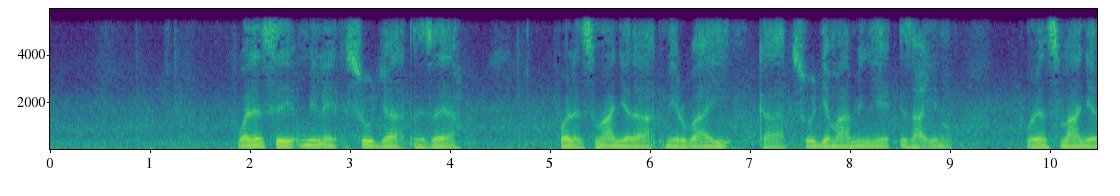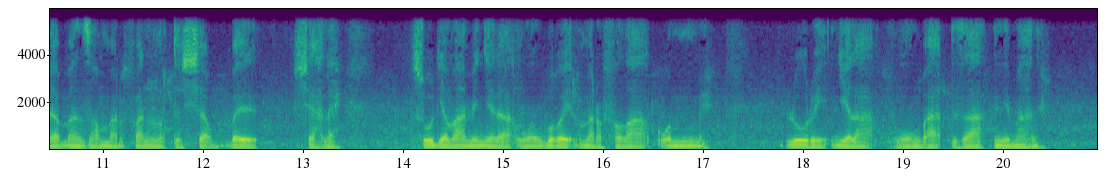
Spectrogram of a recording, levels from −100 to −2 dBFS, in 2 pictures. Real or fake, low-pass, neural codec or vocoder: fake; 5.4 kHz; codec, 24 kHz, 0.9 kbps, WavTokenizer, medium speech release version 2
